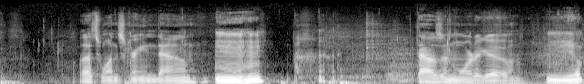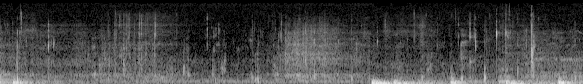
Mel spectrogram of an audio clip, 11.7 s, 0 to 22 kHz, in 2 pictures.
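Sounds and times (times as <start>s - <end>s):
chewing a crunchy taco: 0.0s - 1.5s, 5.8s - 11.6s
speech: 0.8s - 3.4s, 4.2s - 6.1s.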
